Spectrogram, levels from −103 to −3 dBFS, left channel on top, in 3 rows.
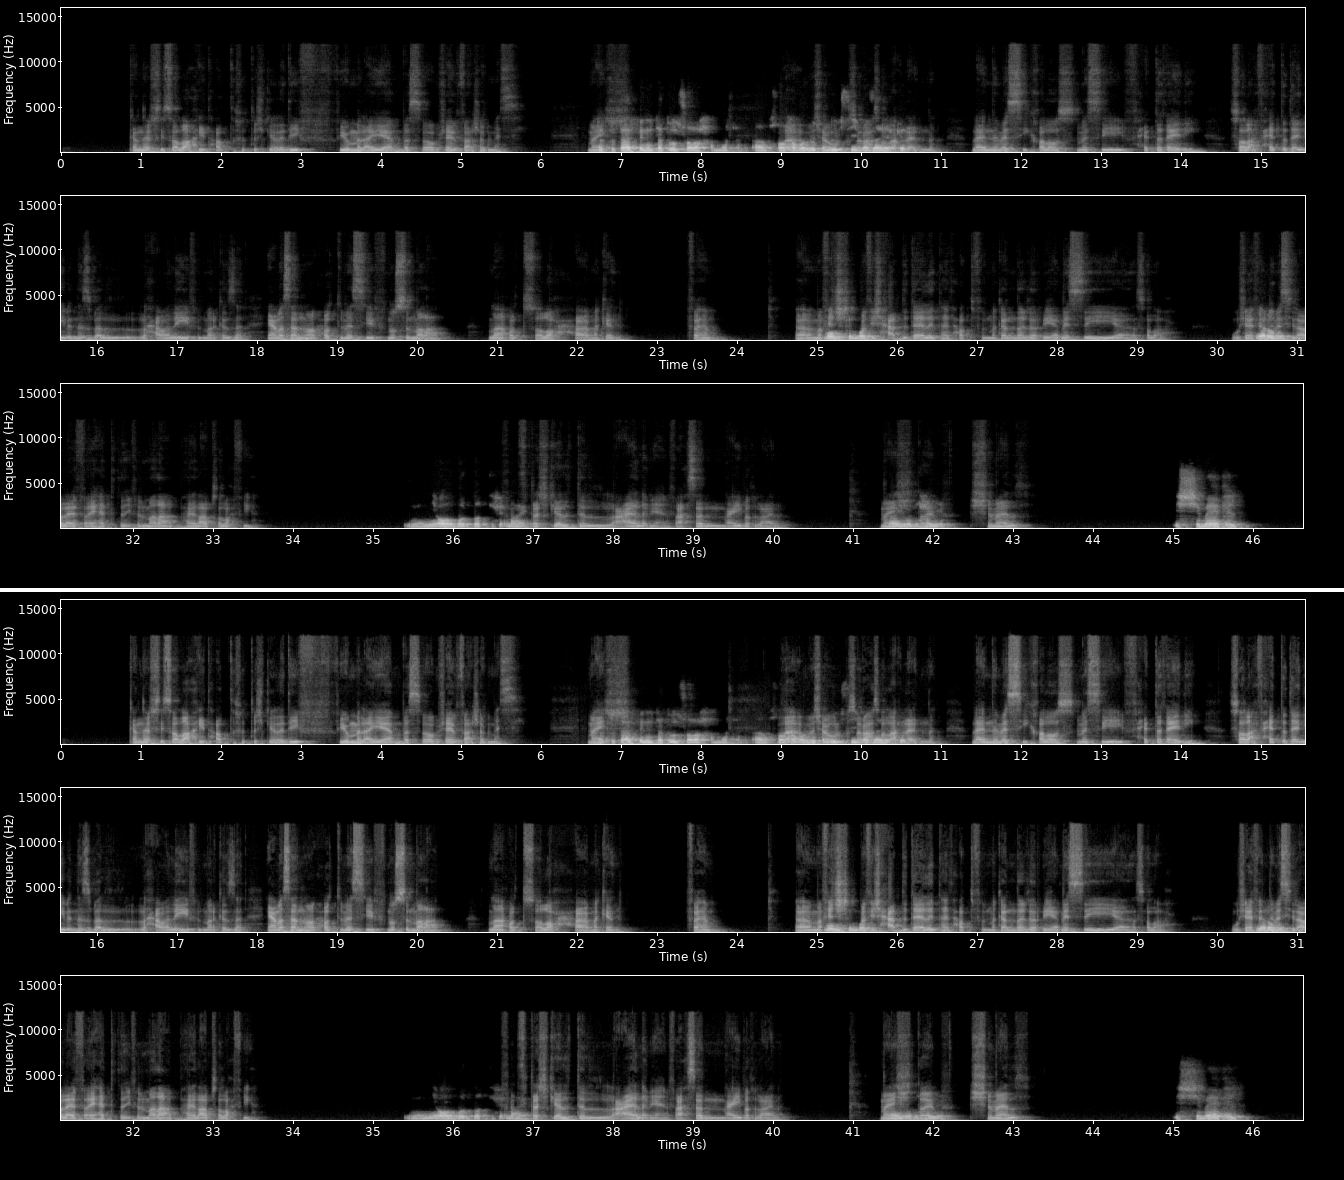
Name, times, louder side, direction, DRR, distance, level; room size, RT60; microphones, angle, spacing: voice 1, 0.8-5.7 6.6-7.1 8.9-10.9 11.4-14.2 14.6-17.8 18.1-20.3 20.9-22.6 23.4-23.8 24.7-29.4 30.2-33.5 37.0-40.1 41.3-42.1 42.5-43.1, right 2 dB, 45° right, 1.7 m, -37 dB
voice 2, 6.7-10.6 25.1-25.6 30.5-30.9 35.4-36.9 41.4-42.1 45.0-45.8, left 2 dB, 65° left, 1.4 m, -29 dB
17.0 x 16.5 x 2.4 m
head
